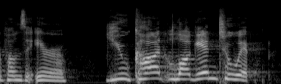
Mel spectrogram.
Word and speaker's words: Eero: Let me show you how it's spelled. The Eero routers, sorry, that's Eero.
